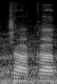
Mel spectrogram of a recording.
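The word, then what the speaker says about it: Chả Cá: Ternyata ini nama restorannya adalah Caka Tanglong. Ini restoran Ika. Iya. Bacanya caka. Caka tanglong.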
